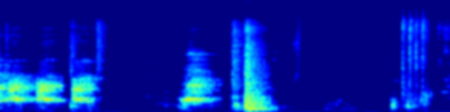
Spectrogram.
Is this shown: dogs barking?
yes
